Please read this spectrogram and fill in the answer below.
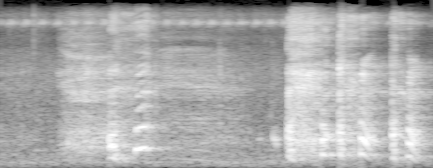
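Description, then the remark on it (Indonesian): A person coughs in two raspy bouts: a short cluster of coughs, a brief pause, then a longer run of several harsh, rapid coughs. No talking. “Aduh batuk lu ya.”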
